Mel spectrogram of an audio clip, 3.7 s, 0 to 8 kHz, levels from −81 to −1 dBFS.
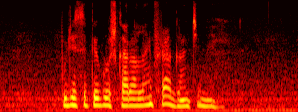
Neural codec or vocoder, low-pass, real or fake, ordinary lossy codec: none; none; real; none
